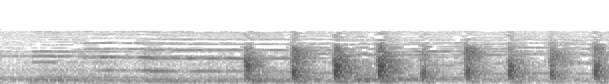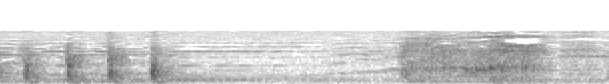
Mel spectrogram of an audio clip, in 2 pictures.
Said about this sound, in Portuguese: Em poucos minutos, Saul bate à porta do velho Araxes.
